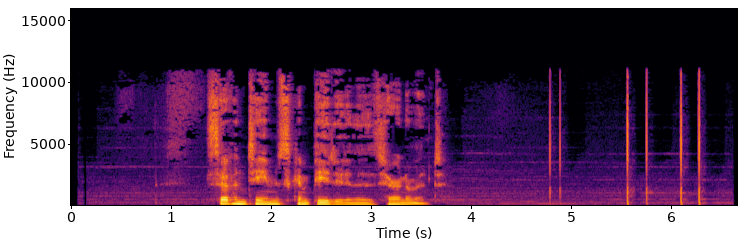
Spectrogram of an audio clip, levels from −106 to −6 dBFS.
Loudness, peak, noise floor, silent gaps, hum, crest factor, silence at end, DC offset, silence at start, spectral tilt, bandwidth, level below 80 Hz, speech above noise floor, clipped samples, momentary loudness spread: -22 LUFS; 0 dBFS; -62 dBFS; none; none; 24 dB; 1.05 s; under 0.1%; 1.4 s; -5.5 dB/octave; 11.5 kHz; -64 dBFS; 42 dB; under 0.1%; 24 LU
